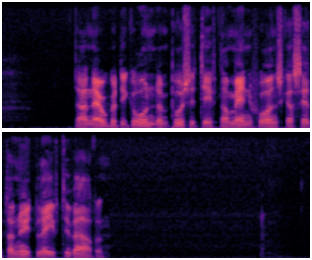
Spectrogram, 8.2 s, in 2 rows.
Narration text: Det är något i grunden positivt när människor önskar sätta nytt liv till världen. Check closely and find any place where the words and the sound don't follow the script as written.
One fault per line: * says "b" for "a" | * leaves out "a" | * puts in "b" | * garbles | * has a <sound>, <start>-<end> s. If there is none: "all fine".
all fine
